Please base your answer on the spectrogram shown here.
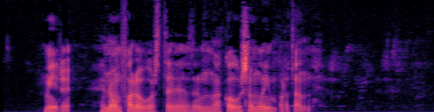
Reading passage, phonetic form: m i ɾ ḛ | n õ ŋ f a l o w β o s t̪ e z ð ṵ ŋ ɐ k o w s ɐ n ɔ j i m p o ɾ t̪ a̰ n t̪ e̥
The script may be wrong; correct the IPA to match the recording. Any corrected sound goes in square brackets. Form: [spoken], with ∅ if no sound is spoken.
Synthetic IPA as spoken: m i ɾ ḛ | n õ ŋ f a l o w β o s t̪ e [ð] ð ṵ ŋ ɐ k o w s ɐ [m] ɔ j i m p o ɾ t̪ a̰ n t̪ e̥

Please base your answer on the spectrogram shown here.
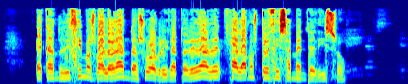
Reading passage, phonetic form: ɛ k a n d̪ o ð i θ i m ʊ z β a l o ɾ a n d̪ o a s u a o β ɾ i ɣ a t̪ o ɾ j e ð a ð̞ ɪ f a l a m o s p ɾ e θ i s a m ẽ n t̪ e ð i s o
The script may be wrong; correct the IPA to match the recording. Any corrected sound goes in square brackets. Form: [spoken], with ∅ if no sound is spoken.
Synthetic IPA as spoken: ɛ k a n d̪ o ð i θ i m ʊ z β a l o ɾ a n d̪ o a s u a o β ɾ i ɣ a t̪ o ɾ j e ð a ð̞ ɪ f a l a m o s p ɾ e θ i s a m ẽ n t̪ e ð i s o

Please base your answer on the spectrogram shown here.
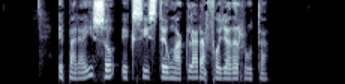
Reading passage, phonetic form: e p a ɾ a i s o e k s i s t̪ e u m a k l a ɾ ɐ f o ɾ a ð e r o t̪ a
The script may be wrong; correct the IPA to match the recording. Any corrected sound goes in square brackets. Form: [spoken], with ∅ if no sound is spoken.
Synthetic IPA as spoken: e p a ɾ a i s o e k s i s t̪ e u [ŋ] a k l a ɾ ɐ f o [ʎ] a ð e r [u] t̪ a

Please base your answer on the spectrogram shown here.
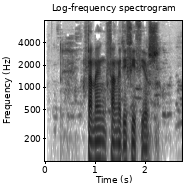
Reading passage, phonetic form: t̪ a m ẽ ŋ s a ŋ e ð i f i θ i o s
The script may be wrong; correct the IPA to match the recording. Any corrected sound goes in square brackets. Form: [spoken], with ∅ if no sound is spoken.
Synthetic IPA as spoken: t̪ a m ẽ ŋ [f] a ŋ e ð i f i θ [j] o s

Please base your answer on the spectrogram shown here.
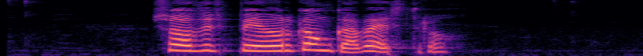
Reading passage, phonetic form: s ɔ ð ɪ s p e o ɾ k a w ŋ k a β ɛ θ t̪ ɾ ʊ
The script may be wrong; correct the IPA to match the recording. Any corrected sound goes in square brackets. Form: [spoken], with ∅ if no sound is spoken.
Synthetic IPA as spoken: s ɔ ð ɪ s p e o ɾ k a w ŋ k a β ɛ [s] t̪ ɾ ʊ

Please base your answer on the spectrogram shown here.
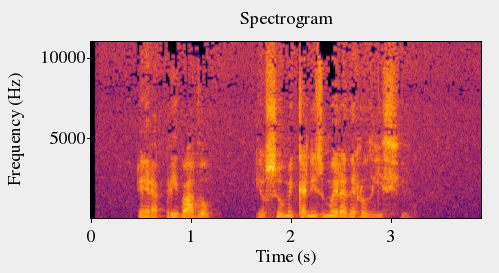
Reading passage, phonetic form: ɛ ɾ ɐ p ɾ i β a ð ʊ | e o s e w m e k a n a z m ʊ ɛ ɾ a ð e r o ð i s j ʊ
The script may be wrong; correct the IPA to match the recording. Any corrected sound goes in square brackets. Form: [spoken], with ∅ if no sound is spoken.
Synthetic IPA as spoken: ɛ ɾ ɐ p ɾ i β a ð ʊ | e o s e w m e k a n [i] z m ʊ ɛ ɾ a ð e r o ð i [θ] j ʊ

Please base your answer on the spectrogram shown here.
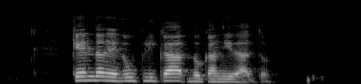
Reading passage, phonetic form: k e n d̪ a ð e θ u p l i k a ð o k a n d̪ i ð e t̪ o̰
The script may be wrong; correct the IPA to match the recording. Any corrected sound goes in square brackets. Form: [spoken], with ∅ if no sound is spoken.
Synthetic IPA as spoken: k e n d̪ a ð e [ð] u p l i k a ð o k a n d̪ i ð [a] t̪ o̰

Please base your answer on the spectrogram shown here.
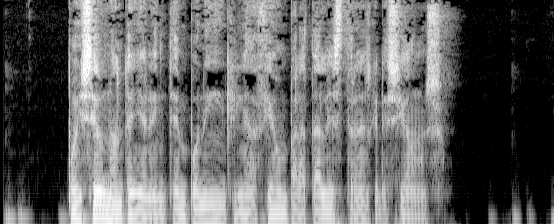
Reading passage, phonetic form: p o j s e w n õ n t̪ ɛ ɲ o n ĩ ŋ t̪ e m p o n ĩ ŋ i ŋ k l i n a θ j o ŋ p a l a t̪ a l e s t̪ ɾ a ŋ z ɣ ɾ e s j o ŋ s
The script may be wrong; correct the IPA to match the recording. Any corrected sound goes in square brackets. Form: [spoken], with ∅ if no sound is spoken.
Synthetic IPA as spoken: p o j s e w n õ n t̪ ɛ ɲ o n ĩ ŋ t̪ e m p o n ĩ ŋ i ŋ k l i n a θ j o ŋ p a [ɾ] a t̪ a l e s t̪ ɾ a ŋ z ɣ ɾ e s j o ŋ s

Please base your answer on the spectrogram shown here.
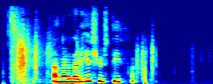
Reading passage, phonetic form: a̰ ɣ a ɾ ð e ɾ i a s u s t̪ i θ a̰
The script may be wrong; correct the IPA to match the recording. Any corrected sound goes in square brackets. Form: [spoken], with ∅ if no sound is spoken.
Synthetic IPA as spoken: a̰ ɣ a ɾ ð [a] ɾ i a [ʃ] u s t̪ i θ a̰

